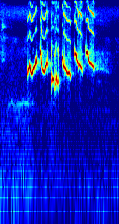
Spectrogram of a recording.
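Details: Lively orange-headed thrush song used as a tutor and lure to prompt other birds to reply: six loud, rich, slurred whistles in quick succession, each swooping up and down, delivered in under two seconds over a near-silent background.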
